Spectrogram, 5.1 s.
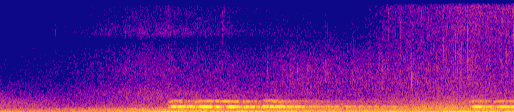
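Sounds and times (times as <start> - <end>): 
forest ambience: 1.4 - 5.1.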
